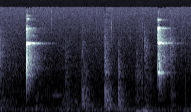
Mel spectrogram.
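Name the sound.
glasses clinking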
